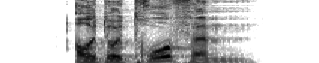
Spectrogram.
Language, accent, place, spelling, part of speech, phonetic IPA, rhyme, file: German, Germany, Berlin, autotrophem, adjective, [aʊ̯toˈtʁoːfm̩], -oːfm̩, De-autotrophem.ogg
- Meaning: strong dative masculine/neuter singular of autotroph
